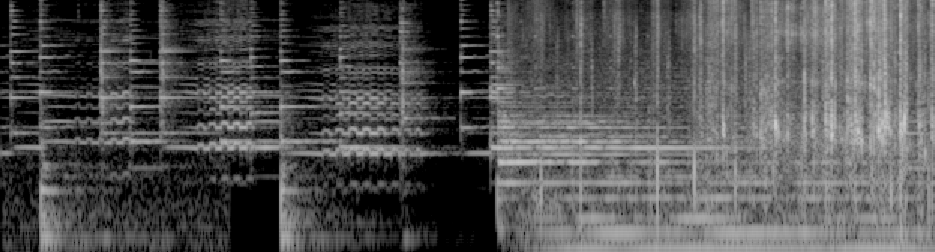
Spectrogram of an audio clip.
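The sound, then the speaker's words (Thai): Horse hooves clip-clopping as the horse hurries along, a quick run of hoofbeats inside a dense, continuous wash of sound that follows bright tonal music notes. “พระทางซัมจั๋งก็ขับม้ารีบเดิน บัดเดียวก็มาถึงเนินเขาซึ่งดูน่ากลัวยิ่งนัก”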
